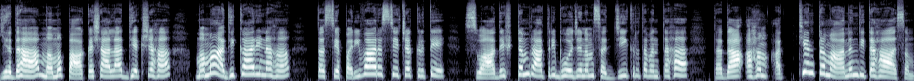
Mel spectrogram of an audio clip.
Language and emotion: Sanskrit, happy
